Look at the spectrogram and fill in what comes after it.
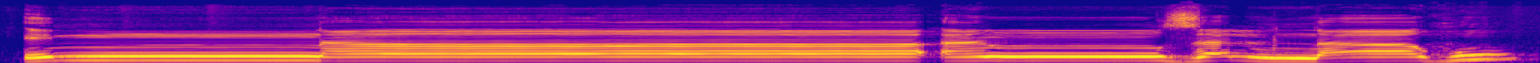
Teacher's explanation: اس میں جو ہے نون مشدد, 1 الف کا غنہ کریں گے, یہ مد ہے, اس کو ہم کھینچ کر ادا کریں گے, 2-2.5 الف کھینچ کر ادا کریں گے.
